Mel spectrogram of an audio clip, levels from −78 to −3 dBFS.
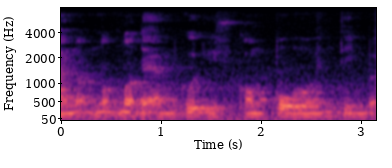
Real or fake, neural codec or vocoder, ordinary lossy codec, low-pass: real; none; none; 7.2 kHz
